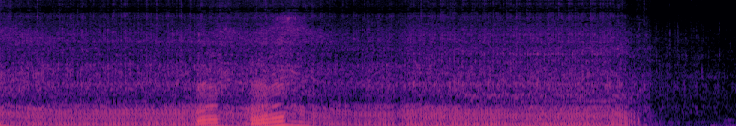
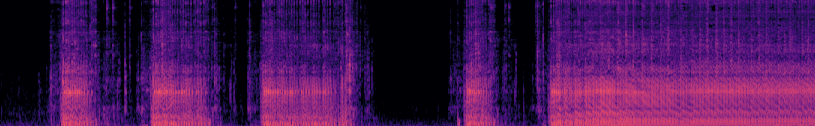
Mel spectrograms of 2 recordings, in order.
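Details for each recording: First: High-runtime, previously worked-on Husqvarna two-stroke trimmer that wouldn't stay running, not a cold start, after L screw turned a quarter turn counterclockwise for more fuel; buzzes steadily, blips up, settles and runs cleanly before shutoff; idle screw still needs attention. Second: Husqvarna two-stroke trimmer with heavy run time and questionable earlier repairs. Plug wire refitted without its boot. After several pulls with no choke and full throttle it catches and runs on its own with a rising buzz, then stalls. Fuel system suspected, not confirmed.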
